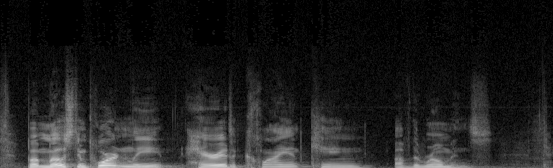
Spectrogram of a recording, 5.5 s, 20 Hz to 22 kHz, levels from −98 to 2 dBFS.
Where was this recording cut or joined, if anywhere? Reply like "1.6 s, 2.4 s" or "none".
2.3 s, 3.7 s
